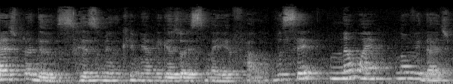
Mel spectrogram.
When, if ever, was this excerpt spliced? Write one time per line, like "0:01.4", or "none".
none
